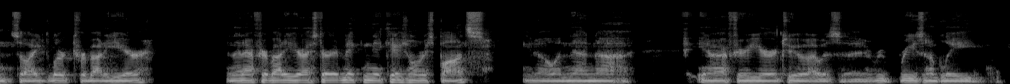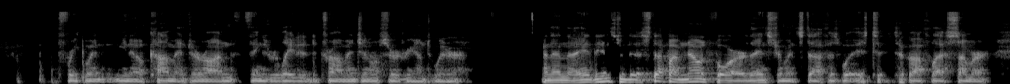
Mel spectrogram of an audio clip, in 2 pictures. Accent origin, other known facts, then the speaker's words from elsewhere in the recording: California, United States; I grew up in Northern California. I went to med school at St. Louis, at St. Louis University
